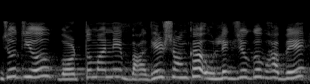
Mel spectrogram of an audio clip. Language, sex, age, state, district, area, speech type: Bengali, female, 30-45, West Bengal, Paschim Bardhaman, urban, spontaneous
